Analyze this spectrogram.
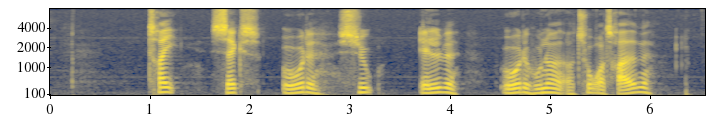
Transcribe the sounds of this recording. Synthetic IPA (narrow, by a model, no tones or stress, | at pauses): t͡sʰʁɛ̰ːseɡ̥sɔ̽ːɾəsyʊ̰ʔelʋəʔɔ̽ːɾəɦunɐð̞̩ˠɒ̽t͡sʰo̝̰ːɒ̽t͡sʰʁɑð̞ˠʋə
